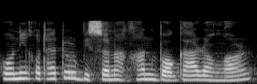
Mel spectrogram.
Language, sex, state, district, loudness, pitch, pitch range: Assamese, female, Assam, Kamrup Metropolitan, -15 LUFS, 230 Hz, 210-260 Hz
